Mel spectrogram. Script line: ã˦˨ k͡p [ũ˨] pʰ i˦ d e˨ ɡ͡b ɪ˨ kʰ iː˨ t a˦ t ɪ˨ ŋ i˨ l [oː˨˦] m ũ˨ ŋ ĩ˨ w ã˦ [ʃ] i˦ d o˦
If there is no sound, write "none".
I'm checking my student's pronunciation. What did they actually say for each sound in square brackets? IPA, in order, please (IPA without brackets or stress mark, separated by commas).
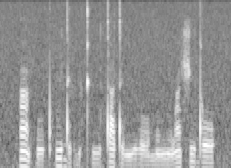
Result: u˨, oː˨, ʃ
